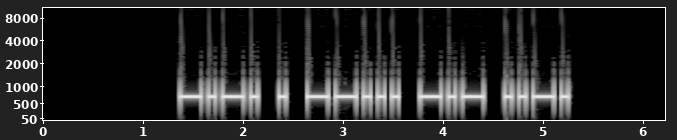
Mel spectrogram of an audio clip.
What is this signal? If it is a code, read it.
Morse code, heard as a keyed tone, about 17 wpm, 700 Hz. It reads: CE7KF
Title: DXCC-100 Call Signs - 5 Characters - Repeated 3x - 17wpm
